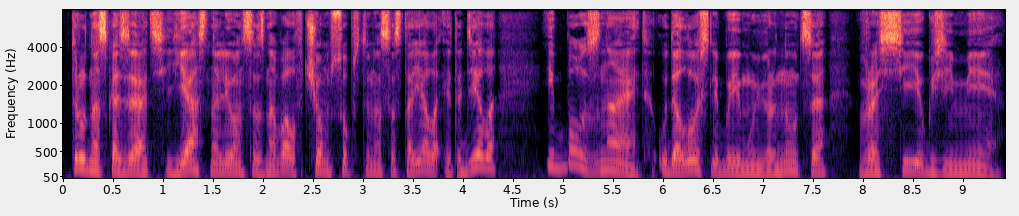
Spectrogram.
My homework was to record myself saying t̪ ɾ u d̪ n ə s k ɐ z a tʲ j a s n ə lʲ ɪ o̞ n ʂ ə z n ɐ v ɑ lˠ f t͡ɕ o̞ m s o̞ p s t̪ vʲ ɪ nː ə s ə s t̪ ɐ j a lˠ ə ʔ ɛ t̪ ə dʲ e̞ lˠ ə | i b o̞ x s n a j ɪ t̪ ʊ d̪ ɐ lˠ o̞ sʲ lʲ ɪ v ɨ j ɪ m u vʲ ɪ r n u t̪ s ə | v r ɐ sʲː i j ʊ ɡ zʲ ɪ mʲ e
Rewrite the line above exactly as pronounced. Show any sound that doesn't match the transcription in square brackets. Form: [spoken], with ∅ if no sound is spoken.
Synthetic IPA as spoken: t̪ ɾ u d̪ n ə s k ɐ z a tʲ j a s n ə lʲ ɪ o̞ n [s] ə z n ɐ v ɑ lˠ f t͡ɕ o̞ m s o̞ p s t̪ vʲ ɪ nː ə s ə s t̪ ɐ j a lˠ ə ʔ ɛ t̪ ə dʲ e̞ lˠ ə | i b o̞ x [z] n a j ɪ t̪ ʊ d̪ ɐ lˠ o̞ sʲ lʲ ɪ [b] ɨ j ɪ m u vʲ ɪ r n u t̪ s ə | v r ɐ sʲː i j ʊ ɡ zʲ ɪ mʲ e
